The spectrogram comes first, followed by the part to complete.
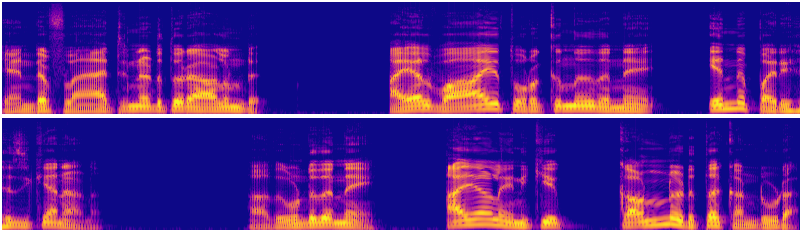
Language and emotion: Malayalam, angry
